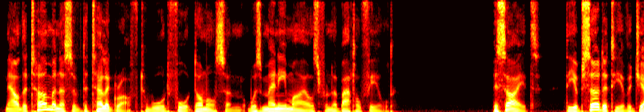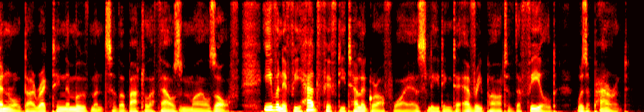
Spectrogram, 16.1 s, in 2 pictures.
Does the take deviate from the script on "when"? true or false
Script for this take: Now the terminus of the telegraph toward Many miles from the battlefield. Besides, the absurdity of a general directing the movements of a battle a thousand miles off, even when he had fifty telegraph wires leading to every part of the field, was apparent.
true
